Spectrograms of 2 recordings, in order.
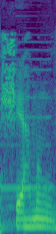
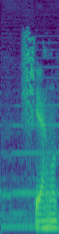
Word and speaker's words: Sherman: Tá Sherman Viana. Sherman com SH. Sherman Viana.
